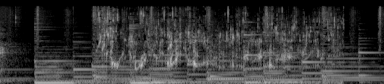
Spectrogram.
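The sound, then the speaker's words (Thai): Water is quickly dumped out of a container in a steady, clear splashing stream for a few seconds, layered over sustained musical tones that play throughout. “รีบเทน้ำทิ้งก่อนดีกว่า”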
